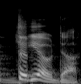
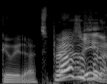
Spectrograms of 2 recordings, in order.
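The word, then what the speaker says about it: geoduck: That's a geod duck. That's a geod duck. It's pronounced gooey duck.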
